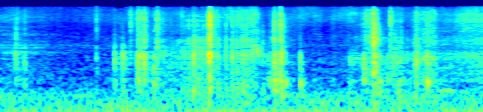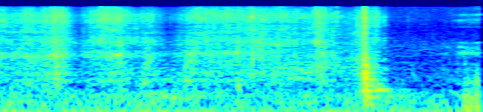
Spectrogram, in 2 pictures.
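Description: Clear plastic packaging tray being handled, giving scattered light clicks and crinkles as the plastic flexes and shifts.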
